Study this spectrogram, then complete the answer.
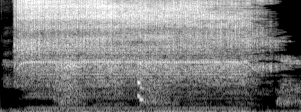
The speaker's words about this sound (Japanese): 電動歯ブラシのね、先っちょなの。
